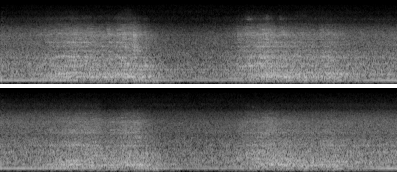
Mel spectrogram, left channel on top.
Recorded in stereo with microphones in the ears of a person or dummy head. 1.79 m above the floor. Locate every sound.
0.2 s a sliding door: 70° left (ahead or behind), 1.9 m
